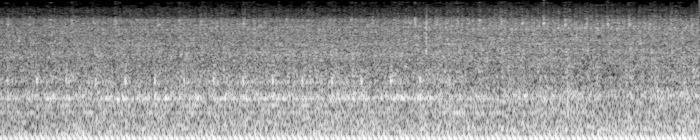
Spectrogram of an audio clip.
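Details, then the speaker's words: Old John Deere tractor, engine never needing work: low even rumble at steady idle with a regular firing pulse, no knocks or misses. Normal idle; owner notes low oil pressure reading, possibly a faulty gauge. "didn't really have to do anything with the engine which was kind of nice though cuz it does run pretty good she's a smooth"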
